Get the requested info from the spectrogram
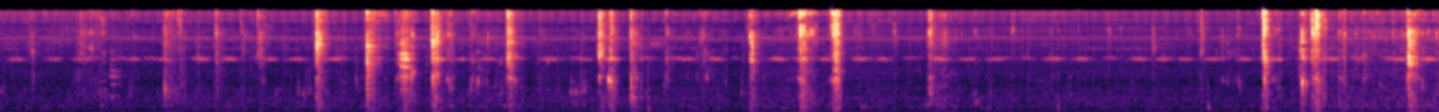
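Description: Close-miked eating sounds of fried pork leg eaten by hand: wet chewing, lip smacks and sharp clicks, in irregular clusters with short pauses. A faint, evenly pulsing high chirp runs behind them.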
